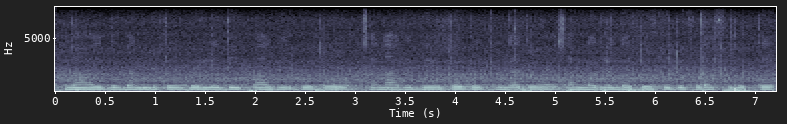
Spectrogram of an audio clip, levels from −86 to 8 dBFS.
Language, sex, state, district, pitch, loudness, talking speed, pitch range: Kannada, female, Karnataka, Mysore, 160 Hz, -18 LUFS, 100 wpm, 160-165 Hz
